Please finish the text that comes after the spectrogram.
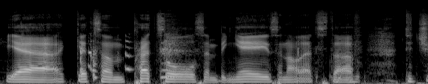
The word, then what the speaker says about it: beignet: pronunciation. It says beignet. Like Okay, so it is right then. So it is beignet.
